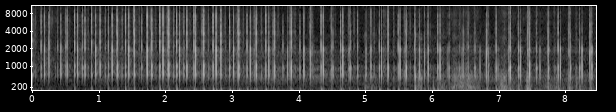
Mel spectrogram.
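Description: A large, empty, hollow white paper McDonald's drink cup with a yellow logo is held upside down, bottom-up, while fingertips and nails tap and scratch its base and sides. About 57 rapid, dry, hollow taps with a low thump and a mid-range knock stop almost instantly. Toward the end, a softer, steadier scratching fills the gaps between taps.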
